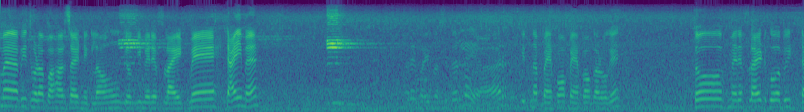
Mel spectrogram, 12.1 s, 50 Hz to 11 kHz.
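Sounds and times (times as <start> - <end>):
road traffic noise: 0.0 - 12.0
vehicle horn honk: 1.8 - 2.2, 4.9 - 5.6.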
